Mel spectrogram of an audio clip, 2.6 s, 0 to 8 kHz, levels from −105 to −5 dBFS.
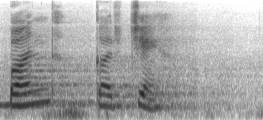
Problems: constant background noise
